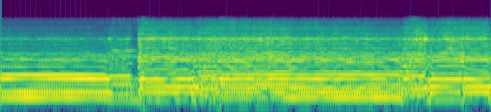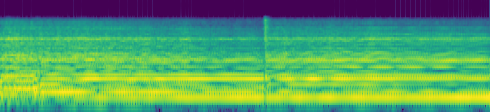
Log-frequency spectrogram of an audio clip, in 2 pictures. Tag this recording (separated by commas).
Music, Harmonic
